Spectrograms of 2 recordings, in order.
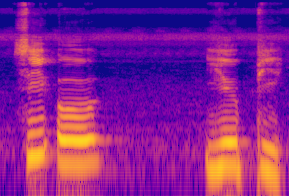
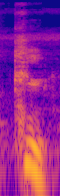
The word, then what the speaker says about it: coup: It's C U C O U P C. It's not coup it's pronounced as Q, right?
